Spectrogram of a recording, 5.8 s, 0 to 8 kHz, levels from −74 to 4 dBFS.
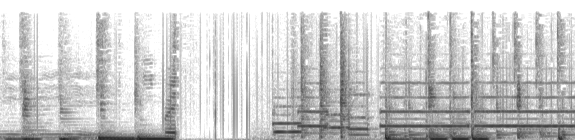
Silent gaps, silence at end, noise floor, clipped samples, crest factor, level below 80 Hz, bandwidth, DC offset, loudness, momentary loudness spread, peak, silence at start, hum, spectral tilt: none; 0 s; -40 dBFS; under 0.1%; 16 dB; -20 dBFS; 7.6 kHz; under 0.1%; -17 LUFS; 8 LU; 0 dBFS; 0 s; none; -6 dB/octave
